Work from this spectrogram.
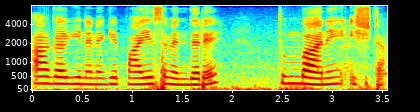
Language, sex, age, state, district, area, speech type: Kannada, female, 18-30, Karnataka, Tumkur, rural, spontaneous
